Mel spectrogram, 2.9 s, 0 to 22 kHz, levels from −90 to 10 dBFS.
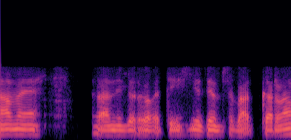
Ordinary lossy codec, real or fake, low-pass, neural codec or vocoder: none; real; 3.6 kHz; none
